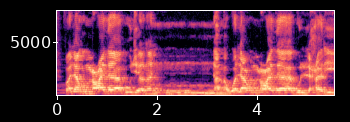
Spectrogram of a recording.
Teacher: लफ्ज़ का आखिरी क़ाफ़ है वो वक़्फ़ की वजह से साकिन हो रहा है, तो अब यहाँ पर जो कलकला होगा कलकला कुबरा होगा यानी बड़ा कलकला होगा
